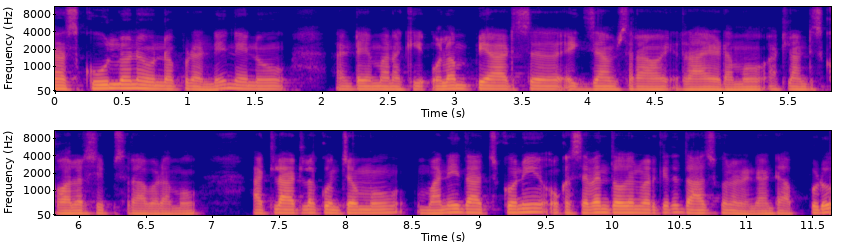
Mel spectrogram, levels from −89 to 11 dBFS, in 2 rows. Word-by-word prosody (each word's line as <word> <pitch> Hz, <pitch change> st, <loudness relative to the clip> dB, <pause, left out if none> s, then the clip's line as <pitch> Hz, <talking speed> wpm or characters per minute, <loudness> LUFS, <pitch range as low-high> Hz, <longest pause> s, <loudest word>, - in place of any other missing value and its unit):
నా 130 Hz, -, +5 dB
స్కూల్‌లోనే 145 Hz, +1 st, +3 dB
ఉన్నప్పుడండి 115 Hz, -2 st, 0 dB
నేను 125 Hz, -2 st, 0 dB, 0.6 s
అంటే 110 Hz, +1 st, -1 dB
మనకి 110 Hz, 0 st, -1 dB, 0.2 s
ఒలంపియాడ్స్ 125 Hz, -1 st, +1 dB, 0.3 s
ఎగ్జామ్స్ 110 Hz, -1 st, -2 dB
రాయ్ 105 Hz, 0 st, 0 dB, 0.2 s
రాయడము, 100 Hz, -1 st, +1 dB
అట్లాంటి 105 Hz, 0 st, -3 dB
స్కాలర్షిప్స్ 110 Hz, 0 st, -2 dB
రావడము. 95 Hz, 0 st, -2 dB, 0.5 s
అట్లా 125 Hz, +3 st, +1 dB
అట్లా 125 Hz, +1 st, -1 dB
కొంచెము 125 Hz, +1 st, +2 dB, 0.4 s
మనీ 125 Hz, +5 st, +3 dB
దాచుకొని 130 Hz, +3 st, +1 dB, 0.2 s
ఒక 125 Hz, -, -3 dB
7000 130 Hz, 0 st, +4 dB
వరకైతే 130 Hz, +3 st, -2 dB
దాచుకున్నానండి 110 Hz, -4 st, -1 dB
అంటే 100 Hz, -, -3 dB
అప్పుడు 125 Hz, +7 st, 0 dB
115 Hz, 125 wpm, -23 LUFS, 105-125 Hz, 0.6 s, నా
